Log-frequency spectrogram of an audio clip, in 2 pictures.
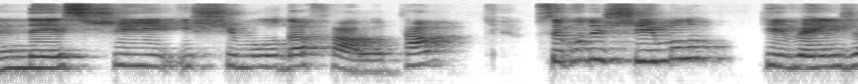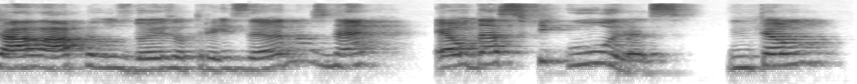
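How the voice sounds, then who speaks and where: A woman's voice: high voice, fairly bright tone. A woman giving an informal lesson to parents, chatty and often checking in with "tá?". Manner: conversational, often ends points with "tá?". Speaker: children's educator speaking to parents. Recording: roomy echo.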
